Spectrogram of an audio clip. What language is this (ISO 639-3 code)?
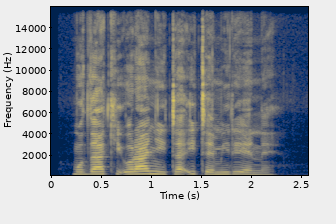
kik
